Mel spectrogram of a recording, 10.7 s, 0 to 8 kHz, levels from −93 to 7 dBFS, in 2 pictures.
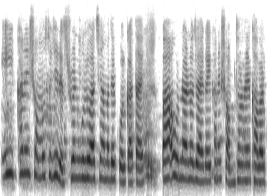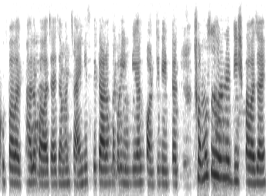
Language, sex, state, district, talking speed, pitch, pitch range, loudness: Bengali, female, West Bengal, Kolkata, 180 wpm, 235 Hz, 210-275 Hz, -18 LUFS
